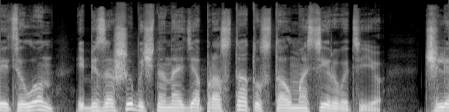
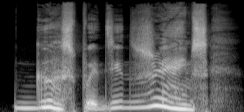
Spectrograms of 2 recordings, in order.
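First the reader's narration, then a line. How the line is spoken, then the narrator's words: Breathless exclamation. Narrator (Russian): снова выдохнул Эзра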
